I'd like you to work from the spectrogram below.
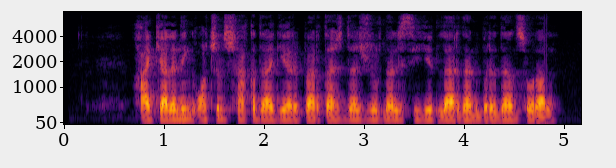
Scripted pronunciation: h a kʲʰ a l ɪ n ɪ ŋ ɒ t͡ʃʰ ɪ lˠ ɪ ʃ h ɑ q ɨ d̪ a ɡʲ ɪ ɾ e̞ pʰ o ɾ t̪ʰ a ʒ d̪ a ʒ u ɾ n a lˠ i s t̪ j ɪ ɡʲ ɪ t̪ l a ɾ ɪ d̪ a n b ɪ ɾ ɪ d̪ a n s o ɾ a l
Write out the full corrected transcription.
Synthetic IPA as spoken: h a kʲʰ a l ɪ n ɪ ŋ ɒ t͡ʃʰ ɪ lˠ ɪ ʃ h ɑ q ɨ d̪ a ɡʲ ɪ ɾ e̞ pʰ o ɾ t̪ʰ a ʒ d̪ a ʒ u ɾ n a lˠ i s t̪ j ɪ ɡʲ ɪ t̪ l a ɾ ɪ d̪ a n b ɪ ɾ ɪ d̪ a n s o ɾ a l

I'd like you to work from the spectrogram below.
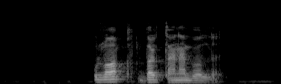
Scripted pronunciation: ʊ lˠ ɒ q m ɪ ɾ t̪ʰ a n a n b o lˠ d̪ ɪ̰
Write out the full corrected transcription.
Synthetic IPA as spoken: ʊ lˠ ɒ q b ɪ ɾ t̪ʰ a n a b o lˠ d̪ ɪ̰

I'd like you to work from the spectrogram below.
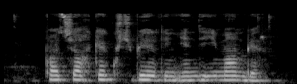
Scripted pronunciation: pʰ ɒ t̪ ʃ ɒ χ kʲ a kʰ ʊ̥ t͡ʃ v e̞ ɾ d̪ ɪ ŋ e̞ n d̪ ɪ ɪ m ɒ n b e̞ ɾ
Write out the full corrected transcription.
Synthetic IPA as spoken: pʰ ɒ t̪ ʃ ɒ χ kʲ a kʰ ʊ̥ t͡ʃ b e̞ ɾ d̪ ɪ ŋ e̞ n d̪ ɪ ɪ m ɒ n b e̞ ɾ

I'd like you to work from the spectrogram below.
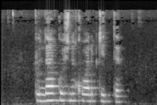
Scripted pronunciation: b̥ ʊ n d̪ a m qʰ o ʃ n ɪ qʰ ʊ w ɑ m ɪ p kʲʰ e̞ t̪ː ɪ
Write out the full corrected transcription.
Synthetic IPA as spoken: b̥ ʊ n d̪ a n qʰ o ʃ n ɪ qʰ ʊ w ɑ n ɪ p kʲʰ e̞ t̪ː ɪ

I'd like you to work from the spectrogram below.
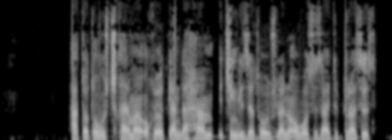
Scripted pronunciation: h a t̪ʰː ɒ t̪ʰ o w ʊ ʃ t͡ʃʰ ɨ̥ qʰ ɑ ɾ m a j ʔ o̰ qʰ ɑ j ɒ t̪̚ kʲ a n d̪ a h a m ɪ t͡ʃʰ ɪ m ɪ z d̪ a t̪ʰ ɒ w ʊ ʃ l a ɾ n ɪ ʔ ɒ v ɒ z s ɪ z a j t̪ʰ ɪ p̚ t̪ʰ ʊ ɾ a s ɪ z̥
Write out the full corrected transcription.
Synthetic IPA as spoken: h a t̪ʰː ɒ t̪ʰ ɒ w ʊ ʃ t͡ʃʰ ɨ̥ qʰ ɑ ɾ m a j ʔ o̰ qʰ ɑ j ɒ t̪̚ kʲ a n d̪ a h a m ɪ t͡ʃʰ ɪ ŋ ɪ z d̪ a t̪ʰ ɒ w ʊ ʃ l a ɾ n ɪ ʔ ɒ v ɒ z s ɪ z a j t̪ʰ ɪ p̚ t̪ʰ ʊ ɾ a s ɪ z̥

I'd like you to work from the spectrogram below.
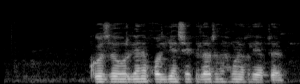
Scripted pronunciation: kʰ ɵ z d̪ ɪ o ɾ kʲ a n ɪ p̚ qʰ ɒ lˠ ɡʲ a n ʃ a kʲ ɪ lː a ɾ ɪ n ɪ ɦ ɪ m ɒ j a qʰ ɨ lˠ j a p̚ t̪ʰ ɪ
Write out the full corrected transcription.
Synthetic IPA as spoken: kʰ ɵ z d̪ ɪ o ɾ ɡʲ a n ɪ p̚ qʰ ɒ lˠ ɡʲ a n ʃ a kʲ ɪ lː a ɾ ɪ n ɪ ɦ ɪ m ɒ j a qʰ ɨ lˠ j a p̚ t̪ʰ ɪ

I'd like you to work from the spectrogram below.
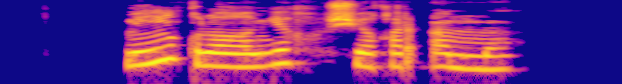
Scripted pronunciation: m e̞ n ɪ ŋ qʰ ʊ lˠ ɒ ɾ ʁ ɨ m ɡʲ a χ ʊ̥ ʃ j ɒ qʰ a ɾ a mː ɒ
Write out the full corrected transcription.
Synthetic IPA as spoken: m e̞ n ɪ ŋ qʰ ʊ lˠ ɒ ʁ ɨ m ɡʲ a χ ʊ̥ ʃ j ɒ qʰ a ɾ a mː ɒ

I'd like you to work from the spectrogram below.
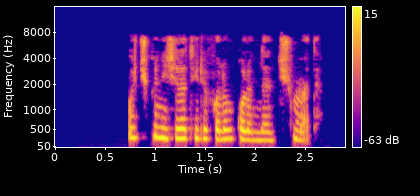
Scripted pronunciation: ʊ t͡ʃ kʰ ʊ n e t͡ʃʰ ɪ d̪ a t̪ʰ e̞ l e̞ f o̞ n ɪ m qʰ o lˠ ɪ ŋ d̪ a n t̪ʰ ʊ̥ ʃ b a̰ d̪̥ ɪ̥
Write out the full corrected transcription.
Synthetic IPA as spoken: ʊ t͡ʃ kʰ ʊ n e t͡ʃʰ ɪ d̪ a t̪ʰ e̞ l e̞ f o̞ n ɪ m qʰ o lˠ ɪ m d̪ a n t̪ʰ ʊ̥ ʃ m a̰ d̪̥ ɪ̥

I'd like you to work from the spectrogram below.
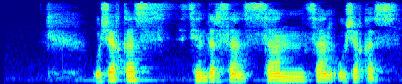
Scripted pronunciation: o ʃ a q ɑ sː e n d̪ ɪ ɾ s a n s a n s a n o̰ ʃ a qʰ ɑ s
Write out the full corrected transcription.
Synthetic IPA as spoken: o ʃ a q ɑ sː e n d̪ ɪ ɾ s a n s a n s a n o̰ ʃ a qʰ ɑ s

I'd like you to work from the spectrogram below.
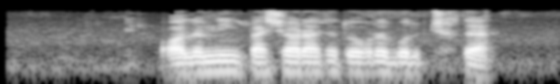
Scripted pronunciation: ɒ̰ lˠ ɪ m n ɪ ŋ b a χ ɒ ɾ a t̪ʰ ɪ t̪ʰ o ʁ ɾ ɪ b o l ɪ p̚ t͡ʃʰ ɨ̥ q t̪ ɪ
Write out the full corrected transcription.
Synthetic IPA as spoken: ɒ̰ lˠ ɪ m n ɪ ŋ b a ʃ ɒ ɾ a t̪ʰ ɪ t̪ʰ o ʁ ɾ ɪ b o l ɪ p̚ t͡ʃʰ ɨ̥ q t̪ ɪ

